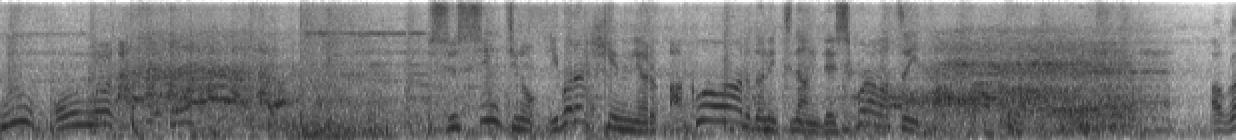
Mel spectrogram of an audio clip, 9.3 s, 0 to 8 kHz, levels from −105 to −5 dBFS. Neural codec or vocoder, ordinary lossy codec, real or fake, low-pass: codec, 16 kHz in and 24 kHz out, 1 kbps, XY-Tokenizer; Opus, 64 kbps; fake; 7.2 kHz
